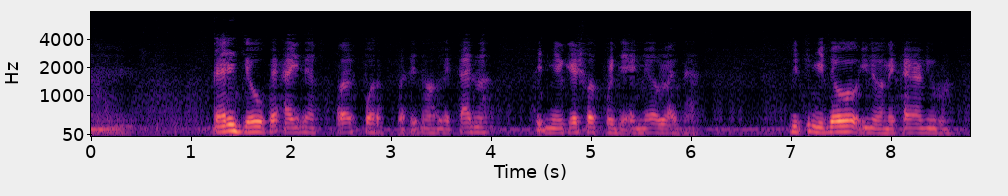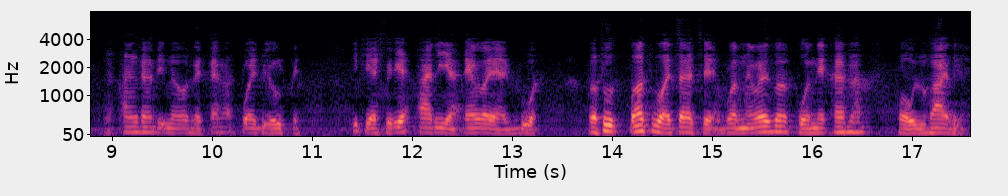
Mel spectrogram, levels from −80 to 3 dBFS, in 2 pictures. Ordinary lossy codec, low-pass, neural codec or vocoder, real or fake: MP3, 32 kbps; 7.2 kHz; codec, 16 kHz, 1 kbps, FunCodec, trained on Chinese and English, 50 frames a second; fake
